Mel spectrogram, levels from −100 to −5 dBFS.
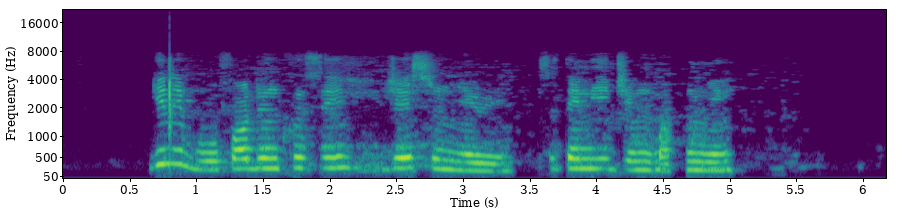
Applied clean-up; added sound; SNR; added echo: none; none; none; none.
